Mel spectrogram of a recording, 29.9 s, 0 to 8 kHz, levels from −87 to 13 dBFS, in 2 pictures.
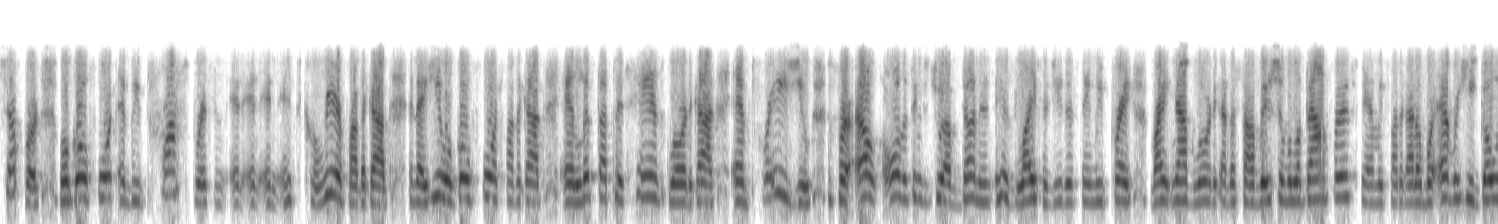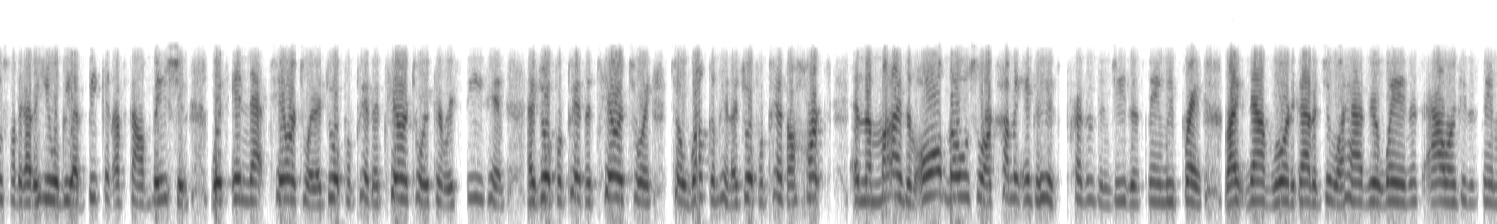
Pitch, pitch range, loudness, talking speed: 220 Hz, 205-250 Hz, -22 LUFS, 280 wpm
